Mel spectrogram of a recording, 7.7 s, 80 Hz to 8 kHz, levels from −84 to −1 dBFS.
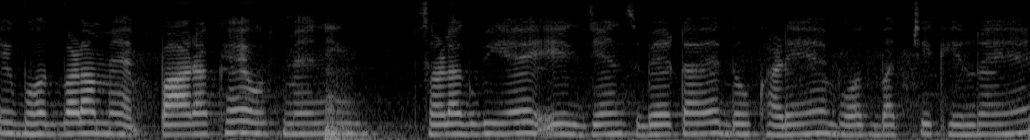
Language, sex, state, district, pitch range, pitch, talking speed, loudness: Hindi, female, Uttar Pradesh, Varanasi, 200-220 Hz, 210 Hz, 180 wpm, -43 LUFS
